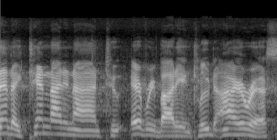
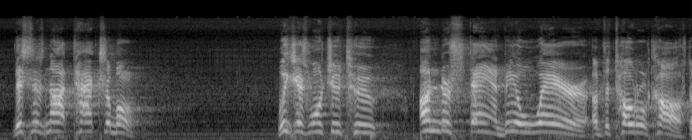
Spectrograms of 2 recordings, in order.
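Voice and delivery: higher, lightly voiced official reassurance; lightly mocking the IRS's official wording; quoting the IRS; 8 semitones higher than usual. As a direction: mimic the IRS line, a touch prim. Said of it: "I R S has been emphatic".

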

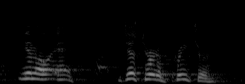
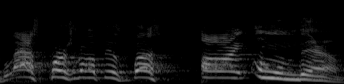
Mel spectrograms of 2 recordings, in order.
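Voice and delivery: higher, slow, louder sergeant's threat; drill sergeant bark; 9 semitones higher, 6 dB louder, slower than usual. Retold or imitated. Sergeant on the bus threatens recruits, slow higher bark. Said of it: "He scared the daylights out of me".

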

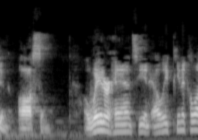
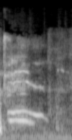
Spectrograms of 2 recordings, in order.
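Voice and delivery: high laugh. Real, not acted. Narrator laughs after line.

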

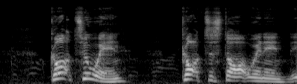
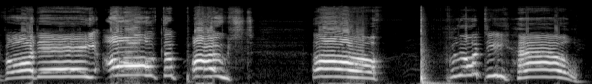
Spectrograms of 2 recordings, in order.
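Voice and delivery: real, full-volume anguished yell, pitched very high; agonised shouting; 13 semitones higher, 15 dB louder, much slower than usual. Real, not acted. Gamer watches Vardy hit the post, agonised shouting. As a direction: scream at a near miss, stretching the words.

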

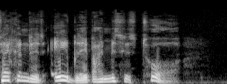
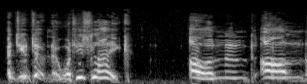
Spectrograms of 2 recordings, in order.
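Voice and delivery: high, tearful and pleading throughout. Acted. Ivy in tears, pleading with the angry doctor. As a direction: beg him through tears to understand. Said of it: "Ivy's tears fell thicker and faster".

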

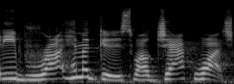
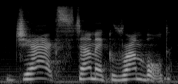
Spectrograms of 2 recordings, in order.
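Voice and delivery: ordinary delivery

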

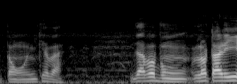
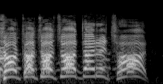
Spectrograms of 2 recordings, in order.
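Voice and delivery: frantic mock sports commentary; 11 semitones higher, 3 dB louder, slower than usual. Real, not acted. Shouting during football game play.

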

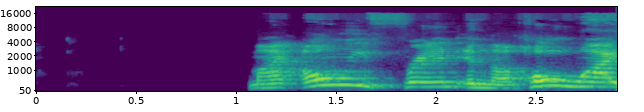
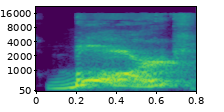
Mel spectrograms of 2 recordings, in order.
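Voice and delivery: loud bork; 5 semitones higher, 5 dB louder than usual. Acted. Reader blurts the silly word to the kids, loud. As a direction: punch out Bork loud and high. Reading nonsense word aloud.

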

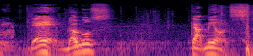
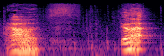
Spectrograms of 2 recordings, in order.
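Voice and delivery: ordinary talk

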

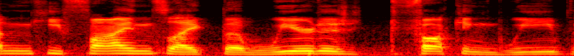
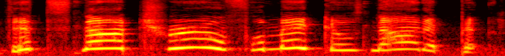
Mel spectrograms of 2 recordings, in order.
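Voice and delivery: mock high voice; 5 dB louder than usual. Mocking Flamenco's defenders.

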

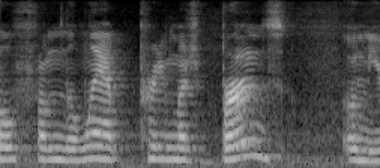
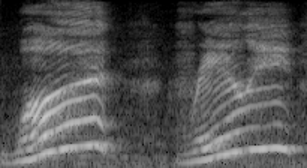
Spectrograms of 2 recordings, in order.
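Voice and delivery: much higher, alarmed squeak of surprise; shocked disbelief; 11 semitones higher, much slower than usual. Acted. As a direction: react as if the news just hit. Psyche hears husband is monster.

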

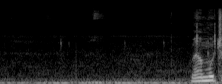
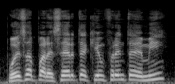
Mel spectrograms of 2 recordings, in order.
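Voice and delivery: raised, higher-pitched request; calling out; 5 semitones higher, 4 dB louder than usual. Real, not acted. Investigator asking a spirit to appear, calling out. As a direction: call out clearly to someone unseen.

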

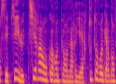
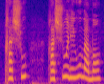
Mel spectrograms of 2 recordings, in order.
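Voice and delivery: put-on high, worried small-child voice; anxious little boy; 8 semitones higher, 3 dB louder than usual. Blake asks his sister where mum is, high and anxious. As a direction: ask for mum like a scared child.

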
